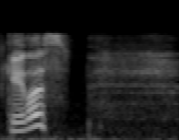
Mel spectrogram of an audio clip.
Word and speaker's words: Kalis: We will refer to him at this point as Kalis, because I think that's the way that's supposed to be pronounced, is it not? Yeah, you got it right.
